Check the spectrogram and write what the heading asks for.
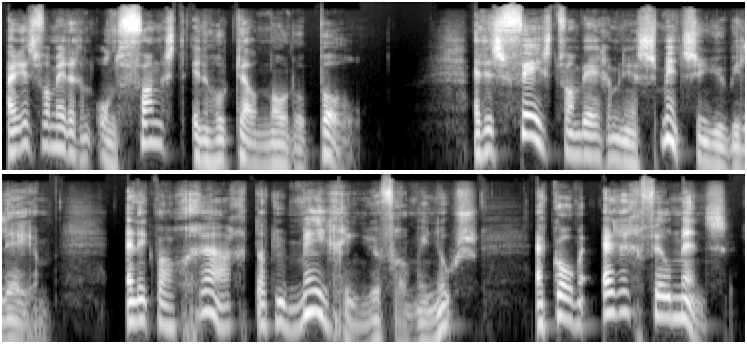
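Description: A man's voice: mid-range voice, huge pitch swings, normal speed, no room sound, clean studio sound. A man voicing a polite, earnest young man offering a gift and an invitation.

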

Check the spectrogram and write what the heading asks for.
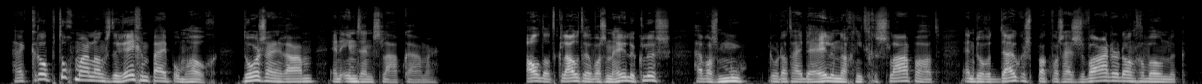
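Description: A man narrating a children's book in a calm, clear storytelling manner. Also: medium pitch, no echo, clean studio sound. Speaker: audiobook narrator.

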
